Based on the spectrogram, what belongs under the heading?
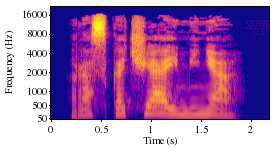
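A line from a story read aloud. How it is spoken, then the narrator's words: Commanding growl. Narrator (Russian): прорычал Дзирт таким повелительным тоном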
